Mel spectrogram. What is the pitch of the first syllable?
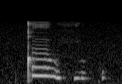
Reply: high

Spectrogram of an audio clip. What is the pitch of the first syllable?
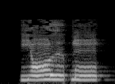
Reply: rising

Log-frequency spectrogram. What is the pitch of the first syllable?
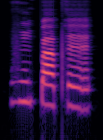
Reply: low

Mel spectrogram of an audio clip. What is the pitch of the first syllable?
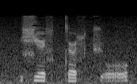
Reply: low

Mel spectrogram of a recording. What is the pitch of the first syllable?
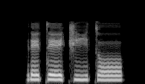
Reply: high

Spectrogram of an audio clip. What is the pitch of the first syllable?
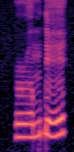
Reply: rising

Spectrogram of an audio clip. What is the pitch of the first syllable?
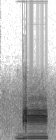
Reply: low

